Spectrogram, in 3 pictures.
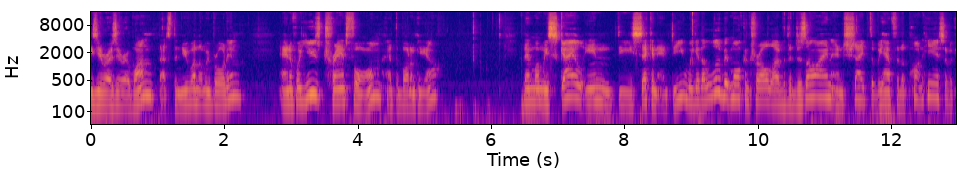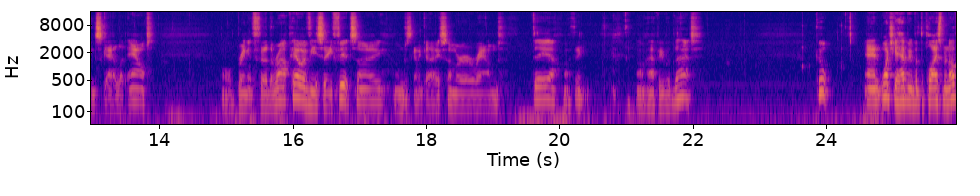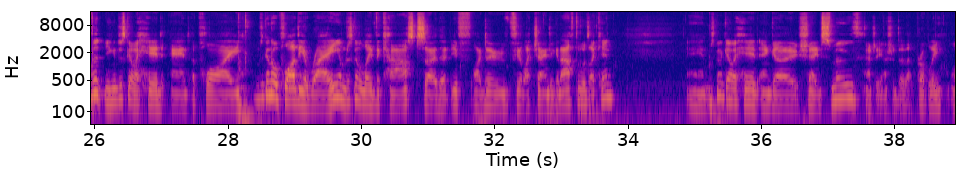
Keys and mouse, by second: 3.4 click, 5.0 right click, 5.3 KP_1, 5.7 shift+middle drag, 6.3 s, 9.5-11.4 drag, 13.9 s, 14.3-14.6 middle drag, 15.2-17.7 drag, 18.0-19.3 middle drag, 19.8 middle drag, 20.5 middle drag, 21.0 shift+middle drag, 21.5-21.8 middle drag, 22.6 middle drag, 24.0 right click, 24.5 middle drag, 28.0 ctrl+a, 31.3 right click, 32.0 click, 33.2 ctrl+z, 33.6 right click, 35.1 q, 38.6-38.9 drag.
